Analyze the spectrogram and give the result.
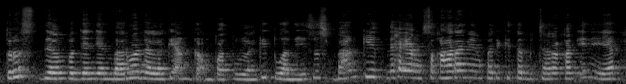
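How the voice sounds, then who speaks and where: A woman's voice: fairly high pitch, fairly bright tone, reverberant, slight background noise. Chatty woman teaching a Bible lesson. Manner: chatty, repeats "ya" and "begitu ya" often, laughs. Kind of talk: casual Bible lesson for children.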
